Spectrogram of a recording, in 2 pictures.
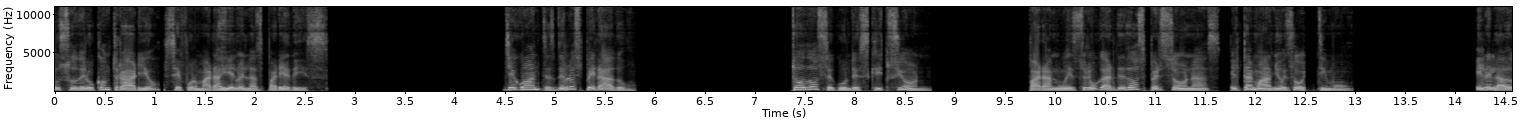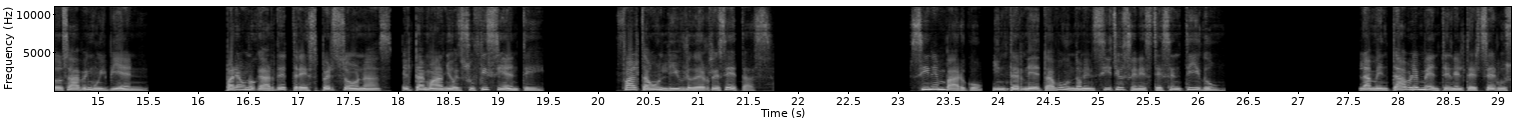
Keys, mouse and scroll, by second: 3.9 click, 9.2 click, 16.1 click.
